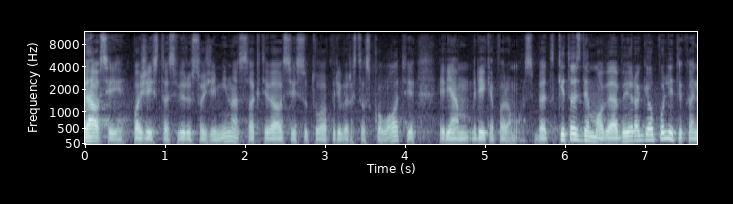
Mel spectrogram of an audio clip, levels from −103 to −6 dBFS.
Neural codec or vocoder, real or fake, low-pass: none; real; 10.8 kHz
